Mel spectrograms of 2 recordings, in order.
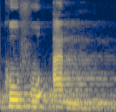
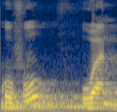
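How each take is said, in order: First: The middle consonant is a glottal stop. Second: The middle consonant is a w sound. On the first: This is another transmitted reading tradition. "Jadi wawunya berubah menjadi hamzah" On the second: This is the commonly heard reading tradition. "kalau di bacaan Imam Hafiz an Asim yang sering kita dengar"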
